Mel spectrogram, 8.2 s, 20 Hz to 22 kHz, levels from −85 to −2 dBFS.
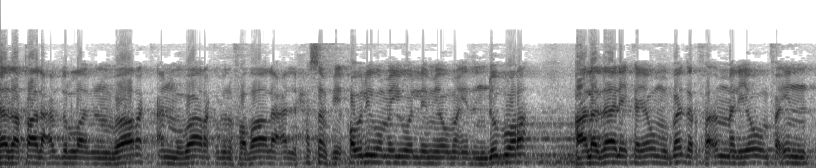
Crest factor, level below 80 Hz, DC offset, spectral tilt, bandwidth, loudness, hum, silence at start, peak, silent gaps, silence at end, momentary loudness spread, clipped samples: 10 dB; -40 dBFS; under 0.1%; -6 dB/octave; 11 kHz; -10 LUFS; none; 0 s; 0 dBFS; none; 0 s; 6 LU; 1%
